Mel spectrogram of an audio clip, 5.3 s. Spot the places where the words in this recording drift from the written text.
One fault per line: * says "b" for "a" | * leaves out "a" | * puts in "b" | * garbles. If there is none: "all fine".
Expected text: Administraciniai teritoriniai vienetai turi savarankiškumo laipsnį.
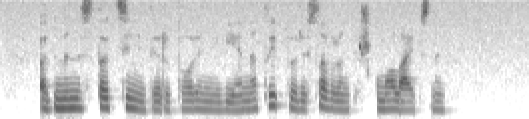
all fine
